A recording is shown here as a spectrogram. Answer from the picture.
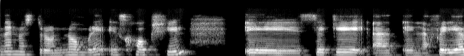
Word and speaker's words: Hochschild: Sobre Hochschild, sí me gustaría igual como aprovechar la oportunidad para comentarles la pronunciación de nuestro nombre, es Hochschild. Sé que en la feria virtual sale como Hochschild, pero es justamente por el desarrollo de la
